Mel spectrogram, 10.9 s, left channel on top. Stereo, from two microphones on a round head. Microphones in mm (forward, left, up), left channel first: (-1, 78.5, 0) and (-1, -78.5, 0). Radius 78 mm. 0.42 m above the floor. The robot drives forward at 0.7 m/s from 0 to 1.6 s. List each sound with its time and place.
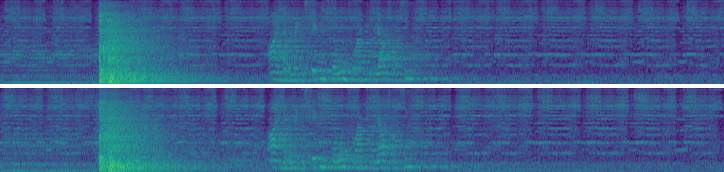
1.5 s a thud: centre (ahead or behind), 2.5 m
4.0 s a woman speaking: 15° right (ahead or behind), 1.4 m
